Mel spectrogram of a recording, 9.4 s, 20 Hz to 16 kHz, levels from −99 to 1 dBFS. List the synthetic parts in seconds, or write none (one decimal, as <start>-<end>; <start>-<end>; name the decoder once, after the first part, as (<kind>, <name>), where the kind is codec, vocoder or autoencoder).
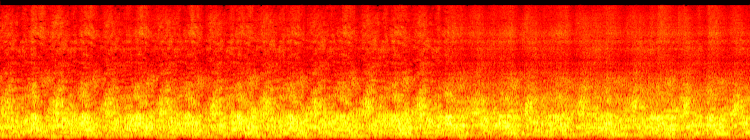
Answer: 5.6-9.4 (autoencoder, DAC-VAE)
